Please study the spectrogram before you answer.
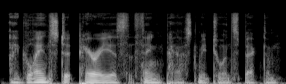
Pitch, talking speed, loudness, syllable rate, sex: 85 Hz, 250 wpm, -21 LUFS, 6.0 syllables/s, male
